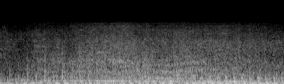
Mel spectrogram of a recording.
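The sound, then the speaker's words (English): A T-65 twin-engine crop-spraying airplane roars overhead in Colombia, leaving a white cloud of herbicides to settle on a coca field below; its loud, steady propeller drone fills the whole three seconds with a dense, buzzing rumble and no voices. “With helicopter crews keeping an eye out for dangerous drug runners, a T-65 twin-engine airplane zooms overhead, leaving a white cloud of herbicides to settle on the coca field below.”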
